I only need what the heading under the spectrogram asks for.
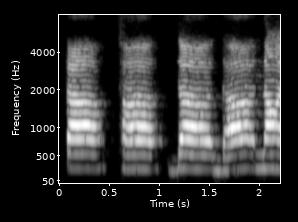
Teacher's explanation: अब इसमें देखिए हमारी जो जीभ है वो हमारा दांत को छू रही है। जीभ जो हमारी होती है वो दांतों को टच कर रही है।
